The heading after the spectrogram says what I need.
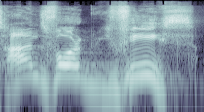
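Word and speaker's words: Hansjörg Wyss: Yes, Hans Georg Wyss.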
